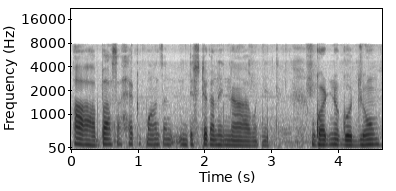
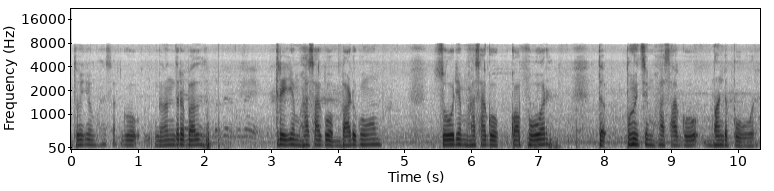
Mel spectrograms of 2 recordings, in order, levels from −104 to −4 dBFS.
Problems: constant background noise, background conversations at intervals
